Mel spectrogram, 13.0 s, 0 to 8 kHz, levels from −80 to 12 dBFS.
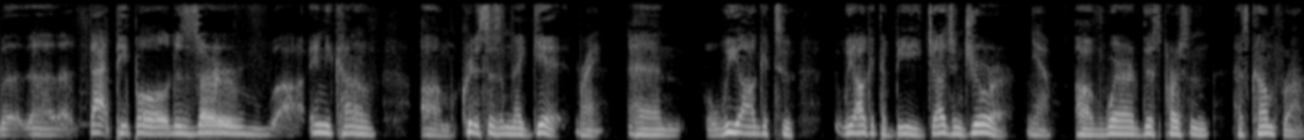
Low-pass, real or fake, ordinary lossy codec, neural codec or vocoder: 7.2 kHz; real; MP3, 32 kbps; none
